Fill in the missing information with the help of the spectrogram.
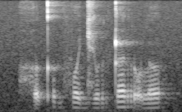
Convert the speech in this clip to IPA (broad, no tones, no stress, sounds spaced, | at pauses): h ə̰ kʼ ə ɡ f ə d͡ʑ u r ʈ ɛ r o̰ l ə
